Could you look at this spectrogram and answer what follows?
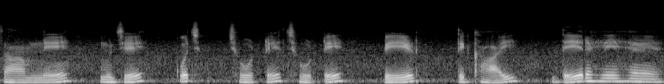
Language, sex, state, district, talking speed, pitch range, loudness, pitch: Hindi, male, Madhya Pradesh, Katni, 90 wpm, 110-155 Hz, -17 LUFS, 135 Hz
